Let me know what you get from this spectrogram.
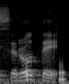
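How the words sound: It is said in a relaxed, friendly way. It is a casual greeting between friends. "you would use it with among your friends really casually"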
